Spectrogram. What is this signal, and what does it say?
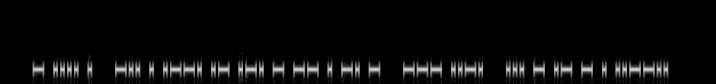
Morse code, heard as a keyed tone, about 36 wpm, 700 Hz. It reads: THE DEPARTMENT OF STATE?
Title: Sentences from Top 1000 Words - Review Part 5 - 35wpm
